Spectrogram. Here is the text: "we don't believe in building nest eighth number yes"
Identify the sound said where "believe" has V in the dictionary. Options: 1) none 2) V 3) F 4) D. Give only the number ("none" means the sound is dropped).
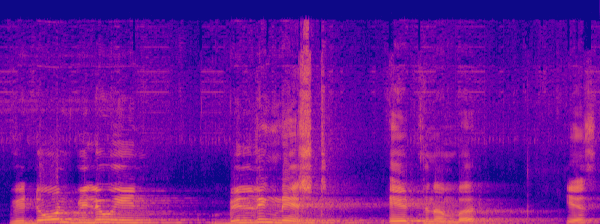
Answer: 1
